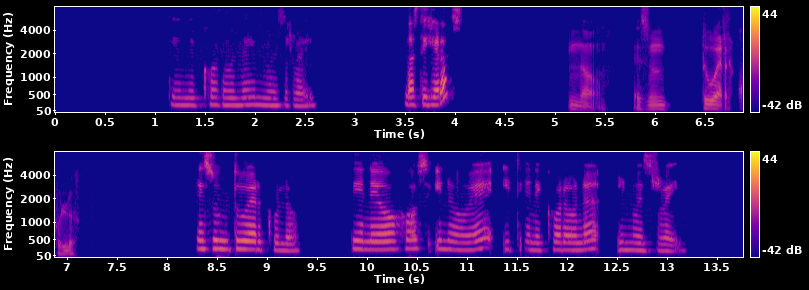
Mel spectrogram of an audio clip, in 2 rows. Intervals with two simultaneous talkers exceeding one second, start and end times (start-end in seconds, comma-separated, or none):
none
